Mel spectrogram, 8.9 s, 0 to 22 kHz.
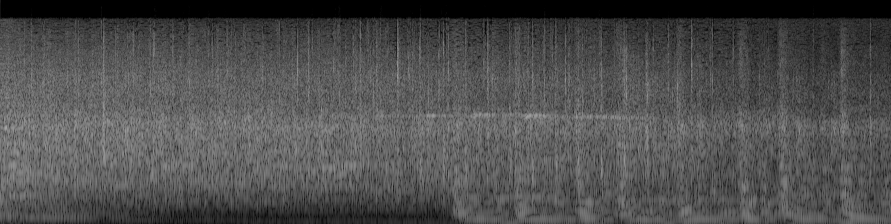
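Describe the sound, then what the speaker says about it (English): Audience applause for the doctors of KMC Hospital, Ambedkar Circle, at a 25th-anniversary celebration, a steady dense wash of clapping throughout that grows fuller and heavier about halfway through, with a low hum or music beneath. "a huge round of applause to the topmost doctors of KMC Hospital"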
